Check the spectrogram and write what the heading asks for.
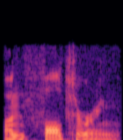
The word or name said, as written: unfaltering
